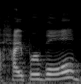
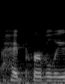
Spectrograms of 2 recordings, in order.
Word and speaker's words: hyperbole: go Mike you might hear it as a hyperbole but hyperbole is technically the correct way to pronounce it so why hyperbole is an exaggeration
